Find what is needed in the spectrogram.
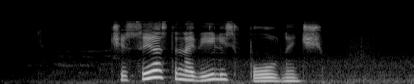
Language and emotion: Russian, neutral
